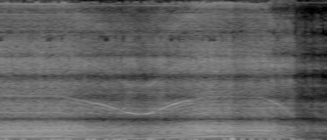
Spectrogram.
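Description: Electric motors on a balsa model Vickers Wellington bomber run up to full power, a loud, close, buzzing whine that sweeps down and back up in pitch, then starts dropping away at the end.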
